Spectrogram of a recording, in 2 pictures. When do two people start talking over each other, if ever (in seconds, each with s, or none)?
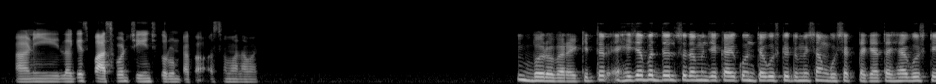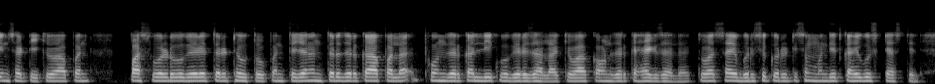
none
